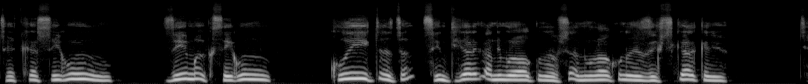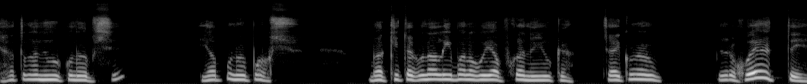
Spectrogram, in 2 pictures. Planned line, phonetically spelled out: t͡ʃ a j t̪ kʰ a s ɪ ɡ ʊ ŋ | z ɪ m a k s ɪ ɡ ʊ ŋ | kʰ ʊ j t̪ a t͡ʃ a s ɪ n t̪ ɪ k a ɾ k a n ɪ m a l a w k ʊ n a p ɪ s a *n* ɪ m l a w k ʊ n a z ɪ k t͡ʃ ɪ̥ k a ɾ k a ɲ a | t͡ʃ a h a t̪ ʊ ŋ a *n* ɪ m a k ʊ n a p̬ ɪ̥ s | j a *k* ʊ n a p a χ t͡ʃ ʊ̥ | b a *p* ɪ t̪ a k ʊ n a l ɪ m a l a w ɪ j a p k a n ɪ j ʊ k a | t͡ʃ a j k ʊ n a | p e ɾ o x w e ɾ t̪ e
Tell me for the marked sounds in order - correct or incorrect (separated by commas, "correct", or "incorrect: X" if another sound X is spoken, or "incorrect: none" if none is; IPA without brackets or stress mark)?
correct, correct, incorrect: p, incorrect: k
